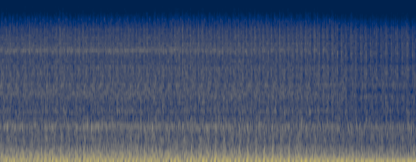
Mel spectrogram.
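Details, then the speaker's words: Old truck running on fresh gas from its tank with a working fuel pump, started with the key, microphone near the exhaust: a steady, even low exhaust pulse with no misses. The engine idles normally on its own. "holy guys it is idling on its own that's awesome"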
